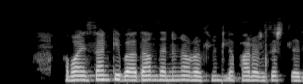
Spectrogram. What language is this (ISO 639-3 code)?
pus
